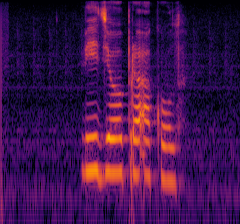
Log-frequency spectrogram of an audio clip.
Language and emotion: Russian, neutral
